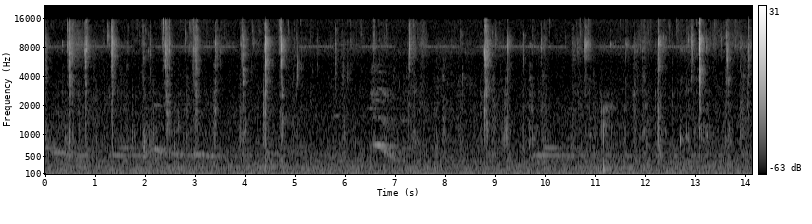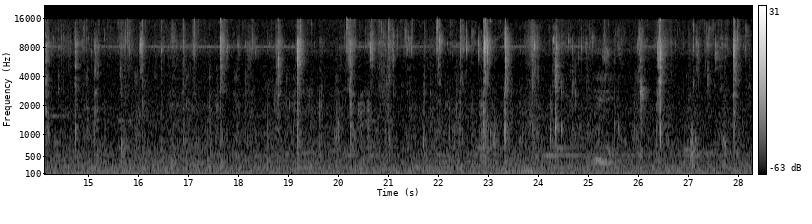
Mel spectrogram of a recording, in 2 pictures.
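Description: Close-miked chewing of mouthfuls of egg fried rice and chicken curry, with frequent irregular wet lip smacks and mouth clicks.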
